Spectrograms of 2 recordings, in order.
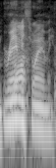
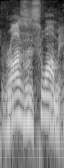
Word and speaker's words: Vivek Ramaswamy: They're having on, and we got to learn how to say this guy's name, Bubby. He's picking up momentum. – Ramaswamy. – Ramaswamy. – Vivek. – You know, you'll say this. – Vivek Ramaswamy. – That's it.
